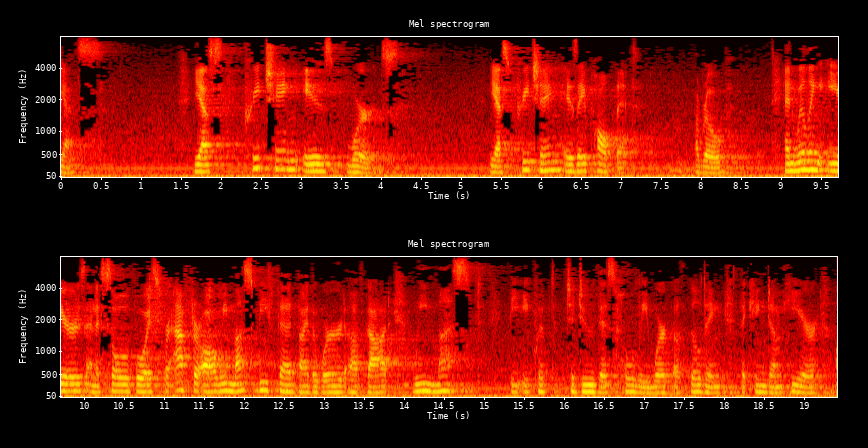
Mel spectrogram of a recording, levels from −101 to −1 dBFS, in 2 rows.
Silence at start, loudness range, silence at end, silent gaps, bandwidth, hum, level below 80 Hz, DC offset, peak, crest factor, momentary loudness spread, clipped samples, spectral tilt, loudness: 0 s; 4 LU; 0 s; none; 8 kHz; none; -46 dBFS; under 0.1%; -16 dBFS; 18 dB; 16 LU; under 0.1%; -5.5 dB/octave; -35 LUFS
